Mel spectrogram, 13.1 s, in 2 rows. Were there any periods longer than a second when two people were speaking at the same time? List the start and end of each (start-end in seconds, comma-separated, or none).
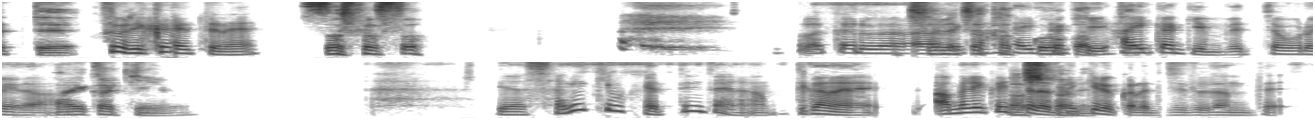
4.5-5.7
